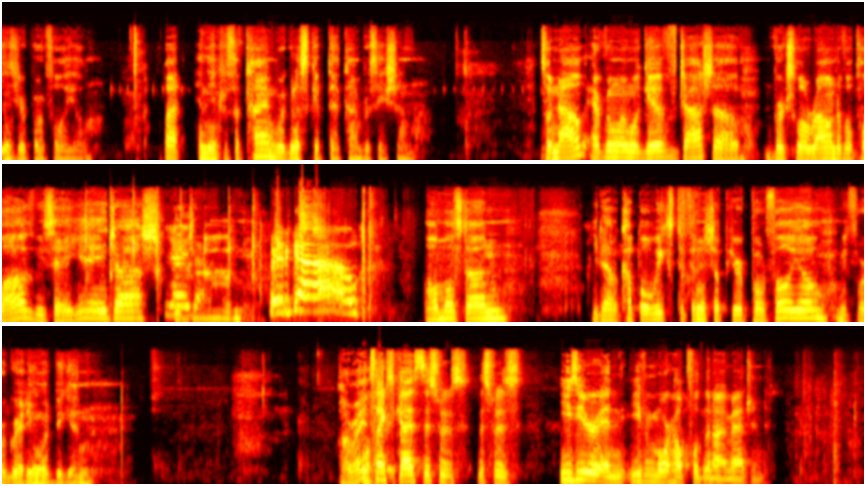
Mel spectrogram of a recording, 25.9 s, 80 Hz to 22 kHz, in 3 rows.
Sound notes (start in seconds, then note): 9.4 clapping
